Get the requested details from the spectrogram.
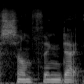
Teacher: You have to have something that, connection here. There is no ing, it's just n, and there is no th, it becomes n again. It's like one long n connecting, linking those two words.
